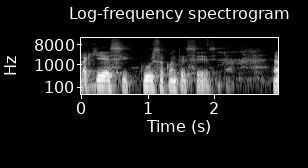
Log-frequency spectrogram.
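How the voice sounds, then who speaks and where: With a dark, mellow tone and vocal fry, a man talks in a fairly low pitch. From southern Brazil, Caxias do Sul. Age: 60s. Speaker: retiring university professor. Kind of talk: interview. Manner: halting.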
